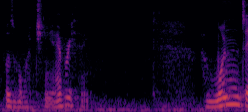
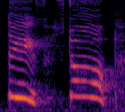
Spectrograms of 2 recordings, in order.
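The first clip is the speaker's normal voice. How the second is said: loud, high shout of alarm; giant's shout; 8 dB louder than usual. Acted. George shouting at Sid as he grabs him. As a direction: yell at the thief to stop.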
